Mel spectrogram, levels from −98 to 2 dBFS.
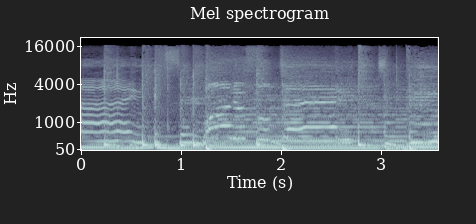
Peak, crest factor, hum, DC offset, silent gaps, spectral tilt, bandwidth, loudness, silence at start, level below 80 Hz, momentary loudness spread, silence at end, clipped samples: -6 dBFS; 12 dB; none; under 0.1%; none; -4.5 dB/octave; 17 kHz; -17 LUFS; 0 s; -28 dBFS; 3 LU; 0 s; under 0.1%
